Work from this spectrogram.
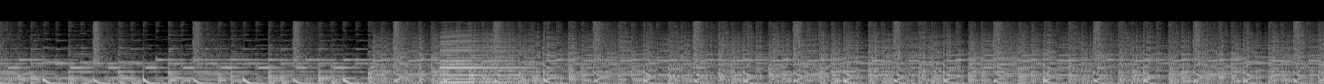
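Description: Audio that has passed through a call codec, band-limited with nothing above 8 kHz (consistent with G.722 at 64 kbps), shows buffer tearing from 3.73 s to the end. A steady robotic buzz at 345 Hz rides on the signal, which fits a 128-sample buffer. The writer and the hardware reader have slipped and cross inside each period, so about half of every buffer replays audio roughly 5 ms old, with hard joins on both sides.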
